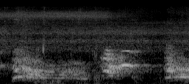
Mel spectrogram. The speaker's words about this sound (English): The dogs take the track about a quarter mile down the creek and begin to bark treed. That means they think they've found the tree that the raccoon ran up.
